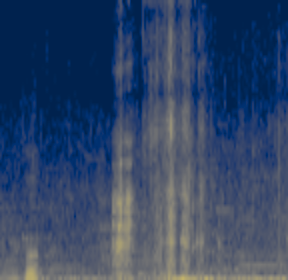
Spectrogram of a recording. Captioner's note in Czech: Smích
